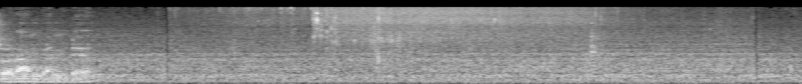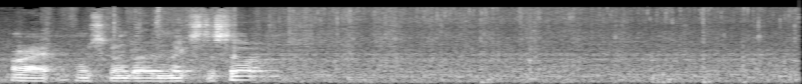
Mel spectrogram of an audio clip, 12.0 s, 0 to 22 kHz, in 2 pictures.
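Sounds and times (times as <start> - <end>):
whisk swishing batter in bowl: 6.8 - 12.0.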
